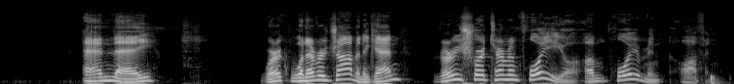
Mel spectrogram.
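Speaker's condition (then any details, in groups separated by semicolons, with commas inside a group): Cleft lip and palate; minor tinnitus attributed to cleft; tinnitus diagnosed about 5 years ago, seen by doctor today as tinnitus worsening; formerly unintelligible, couldn't be understood before speech therapy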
